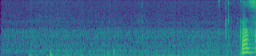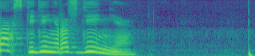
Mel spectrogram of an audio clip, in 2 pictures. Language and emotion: Russian, positive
